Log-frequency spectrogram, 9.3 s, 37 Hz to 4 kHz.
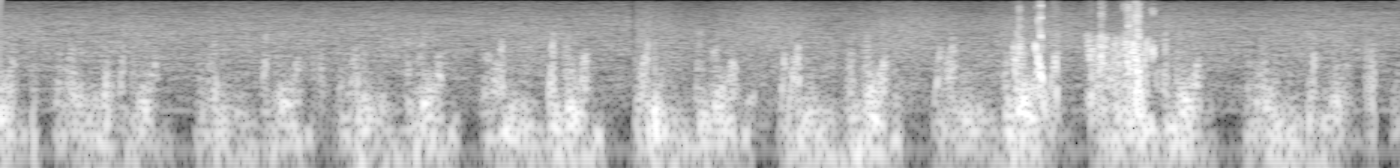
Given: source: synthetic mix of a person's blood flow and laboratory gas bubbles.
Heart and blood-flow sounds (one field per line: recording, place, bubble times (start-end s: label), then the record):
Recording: Doppler ultrasound of blood flow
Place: precordium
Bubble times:
6.73-7.08 s: bubbles
7.22-7.74 s: bubbles
From the record:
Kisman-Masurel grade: 213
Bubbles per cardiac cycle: several, 3 to 8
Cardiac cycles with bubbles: 1 to 10%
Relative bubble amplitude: loud (0.450 to 0.775)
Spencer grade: 1 (occasional bubble signal discernible with the cardiac motion signal, with majority of cardiac periods free of bubbles)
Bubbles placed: anywhere in the cardiac cycle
